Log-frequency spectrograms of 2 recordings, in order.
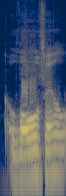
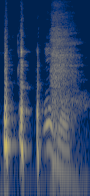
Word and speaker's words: Louisville: l-e-w-i-s um, which makes a little more sense but um, yeah, whenever whenever people say that, I'm like, no, Louisville.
